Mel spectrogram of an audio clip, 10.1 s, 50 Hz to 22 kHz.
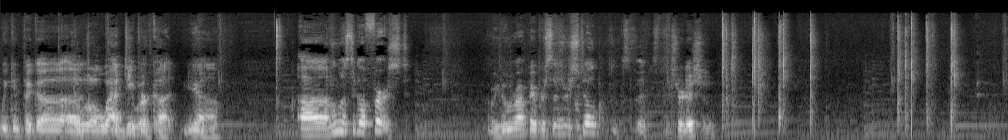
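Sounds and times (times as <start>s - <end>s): faint background music: 0.0s - 10.0s
fists slapping into palms: 7.2s - 9.8s.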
